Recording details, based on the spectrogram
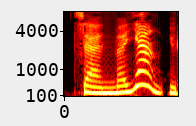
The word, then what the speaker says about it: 怎么样: 발음은 앞에 발음은 잔머 그리고 마지막에 양 빨리 하시면 怎么样? 이렇게 하시면 돼요.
